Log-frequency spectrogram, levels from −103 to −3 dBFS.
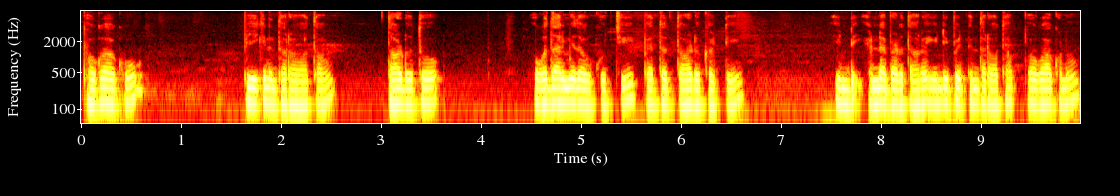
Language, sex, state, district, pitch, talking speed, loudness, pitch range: Telugu, male, Andhra Pradesh, Srikakulam, 125 Hz, 115 wpm, -16 LUFS, 115-130 Hz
